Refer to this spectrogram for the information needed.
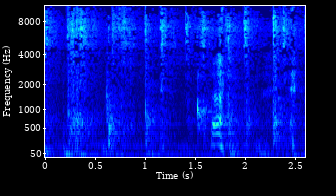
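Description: A gray horse's hooves clip-clop along a mountain trail in a steady, uneven rhythm, several hoof strikes landing every fraction of a second, moderately loud.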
